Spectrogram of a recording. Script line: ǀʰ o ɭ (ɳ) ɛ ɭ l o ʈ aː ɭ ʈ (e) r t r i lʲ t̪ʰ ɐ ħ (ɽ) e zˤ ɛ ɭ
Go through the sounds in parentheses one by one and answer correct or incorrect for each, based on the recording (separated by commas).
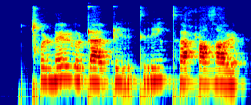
correct, incorrect, correct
